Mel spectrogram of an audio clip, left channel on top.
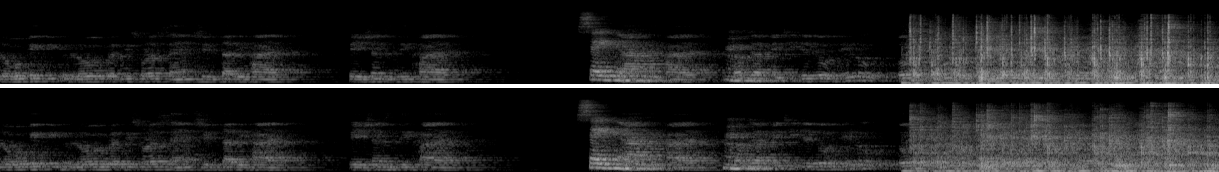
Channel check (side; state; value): both; normal; correlation 0.58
